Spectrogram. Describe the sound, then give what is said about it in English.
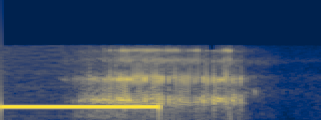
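A telephone rings with a single steady electronic tone lasting just over a second, followed by a short stretch of noisy rustling that fades into silence. “Well, we've got phones ringing”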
